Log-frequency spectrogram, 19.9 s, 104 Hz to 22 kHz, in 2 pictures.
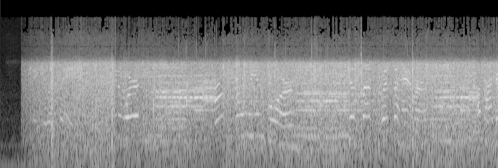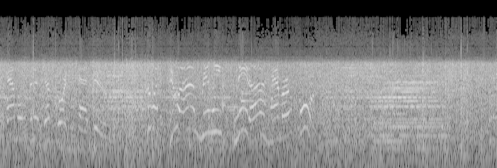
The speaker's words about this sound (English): Zane Radio caught KUSA 6925 Upper Sideband the 29th of August. He says moderate to weak signal coming into Chicago. Noise wasn't too bad. There was a couple static crashes in there. Take a listen to KUSA.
